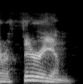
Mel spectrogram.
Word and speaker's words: ruthenium: Ruthenium, is that how you say it? Yeah, Ruthenium.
